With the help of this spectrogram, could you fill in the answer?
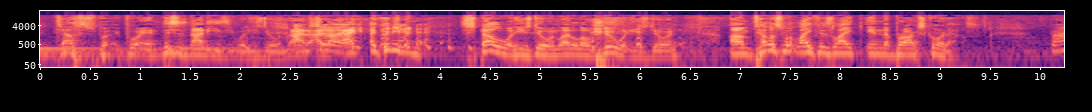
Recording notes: LIVE From Plaza College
